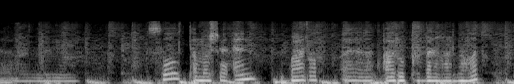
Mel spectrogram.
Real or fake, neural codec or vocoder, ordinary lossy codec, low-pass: fake; codec, 16 kHz in and 24 kHz out, 1.1 kbps, FireRedTTS-2 codec; Opus, 16 kbps; 7.2 kHz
